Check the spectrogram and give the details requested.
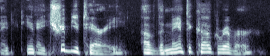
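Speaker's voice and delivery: ordinary talk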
